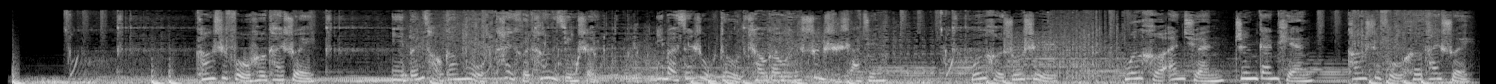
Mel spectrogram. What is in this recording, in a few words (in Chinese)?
女, 广告配音, 喝开水; 康师傅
